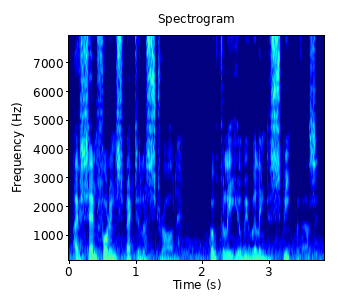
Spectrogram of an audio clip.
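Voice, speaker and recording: An actor playing a loyal, reasonable Victorian doctor and detective's companion in an audio drama, polite and earnest. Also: male voice, lowish voice, quick pace, background noise, lightly acted.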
